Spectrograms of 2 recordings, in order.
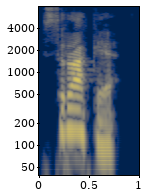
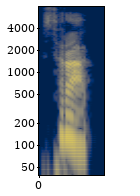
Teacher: That word is srake. Though the final e sound is optional, it can be said as srak.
